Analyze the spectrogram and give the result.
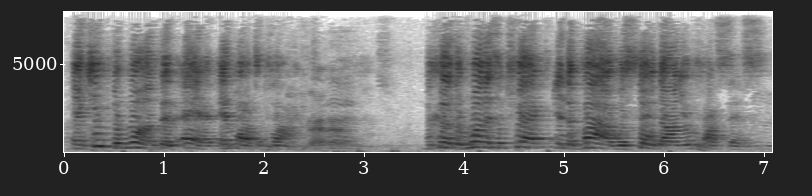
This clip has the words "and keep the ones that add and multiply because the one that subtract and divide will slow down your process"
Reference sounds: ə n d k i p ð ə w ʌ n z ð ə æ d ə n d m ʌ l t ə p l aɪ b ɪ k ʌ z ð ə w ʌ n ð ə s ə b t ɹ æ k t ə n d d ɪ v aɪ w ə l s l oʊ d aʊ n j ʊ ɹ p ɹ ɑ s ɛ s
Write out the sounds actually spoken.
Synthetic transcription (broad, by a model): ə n k i p ð ə w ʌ n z ð ə æ d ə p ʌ t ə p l aɪ b ɪ k ʌ z ð ə w ʌ n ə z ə t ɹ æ k t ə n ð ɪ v aɪ w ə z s oʊ d aʊ n j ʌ ɹ p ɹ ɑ s ɛ s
